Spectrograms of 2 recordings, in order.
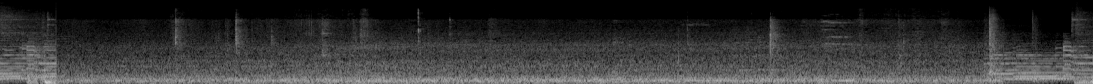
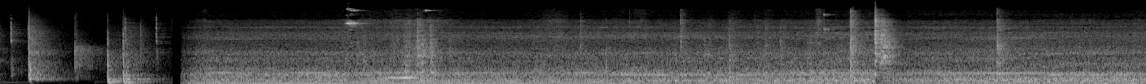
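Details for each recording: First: Split air conditioner indoor unit after fan motor extra noise was fixed: soft, steady airflow hum, no rattles or grinding, now running smooth and quiet. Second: Indoor AC unit running with a steady rough drone and faint tone over the airflow: extra noise from the indoor unit's fan motor, likely a worn fan motor bearing; the motor must be removed to find the cause.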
